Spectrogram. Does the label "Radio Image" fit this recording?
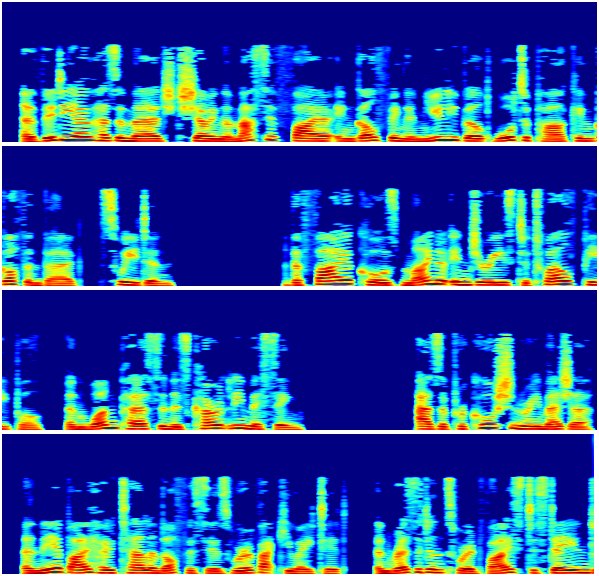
No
